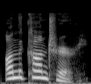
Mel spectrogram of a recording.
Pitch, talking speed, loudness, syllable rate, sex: 260 Hz, 195 wpm, -14 LUFS, 6.3 syllables/s, female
